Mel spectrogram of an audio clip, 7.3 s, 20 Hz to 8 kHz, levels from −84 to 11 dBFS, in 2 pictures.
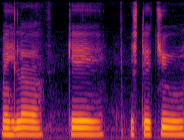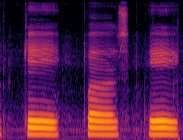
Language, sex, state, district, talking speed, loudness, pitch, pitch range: Hindi, male, Rajasthan, Bikaner, 55 wpm, -13 LUFS, 145 Hz, 140-145 Hz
